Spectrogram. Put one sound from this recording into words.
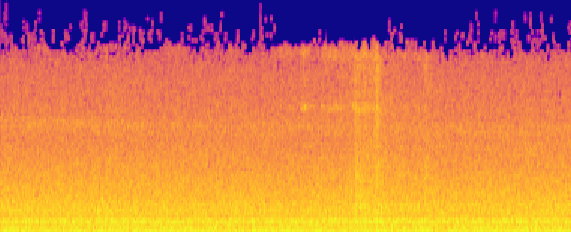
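A stream flows and babbles steadily over rocks.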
